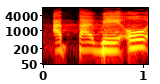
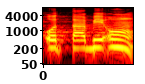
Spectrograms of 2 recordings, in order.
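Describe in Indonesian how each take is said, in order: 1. Kata ittabi'u diawali dengan vokal a. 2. Kata ittabi'u diawali dengan vokal u.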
